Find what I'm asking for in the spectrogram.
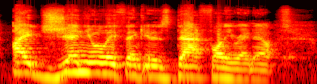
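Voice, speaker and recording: Noticeable background noise and audible room echo are present. Through them, a man talks with lively intonation. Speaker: sports streamer. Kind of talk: live stream reaction. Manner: animated.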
